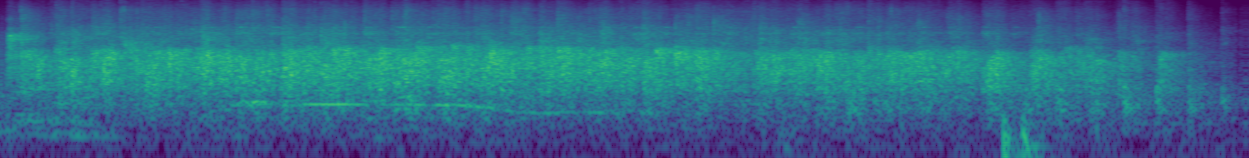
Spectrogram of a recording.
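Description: An audience at a contemporary poetry reading applauds to welcome poet David Lehman, a dense, loud, sustained clapping that continues for several seconds before thinning out at the end.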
